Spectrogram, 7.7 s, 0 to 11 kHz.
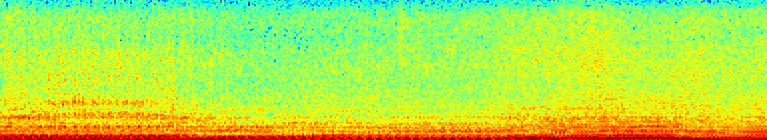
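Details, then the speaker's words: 5.3 V8 with Texas Speed 224r cam, untuned, during break-in run after first start: smooth fast idle, revs dip and climb cleanly with no ticking or knocking; pretty quiet, healthy. "you would hear some ticking i didn't hear any taking or nothing pretty quiet yeah bro"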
